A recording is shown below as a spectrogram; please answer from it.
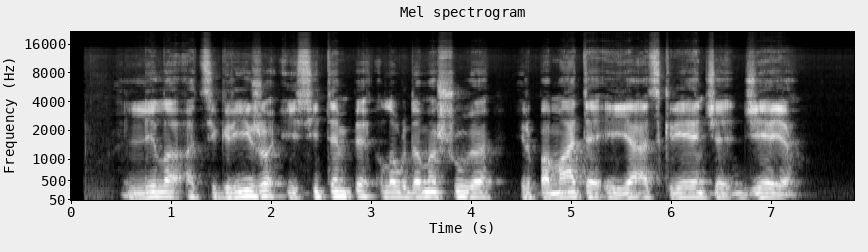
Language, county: Lithuanian, Kaunas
